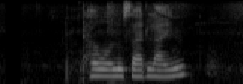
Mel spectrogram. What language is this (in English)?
Nepali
